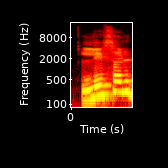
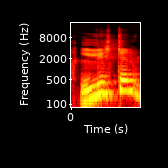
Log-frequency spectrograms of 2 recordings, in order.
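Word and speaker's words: listen: अभी हो सकता है कुछ लोग इसको लिस्टन पढ़ते हो। लिस्टन, आप में से कितने लोग हैं जिसको लिस्टन पढ़ते हैं? यहाँ पे टी साइलेंट है, क्या पढ़ते हैं? लिसन।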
